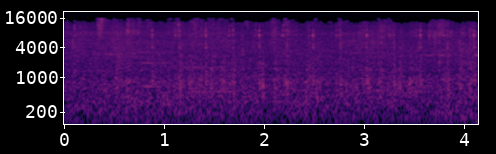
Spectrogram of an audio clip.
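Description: Countdown-timer sound effect: a steady run of quick clicks or knocks at an even level while the answer time runs out.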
